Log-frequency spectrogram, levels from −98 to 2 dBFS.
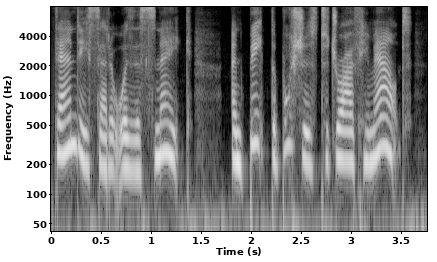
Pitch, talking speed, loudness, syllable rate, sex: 230 Hz, 225 wpm, -18 LUFS, 5.8 syllables/s, female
